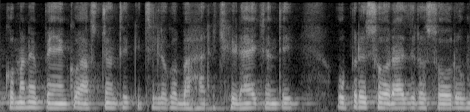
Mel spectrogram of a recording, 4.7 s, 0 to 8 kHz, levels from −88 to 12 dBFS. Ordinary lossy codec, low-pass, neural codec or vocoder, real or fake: none; 7.2 kHz; vocoder, 44.1 kHz, 128 mel bands, Pupu-Vocoder; fake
